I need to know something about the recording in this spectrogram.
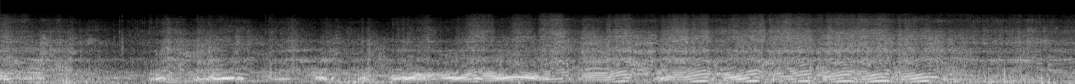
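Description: A motorcycle engine revs up and down close by.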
